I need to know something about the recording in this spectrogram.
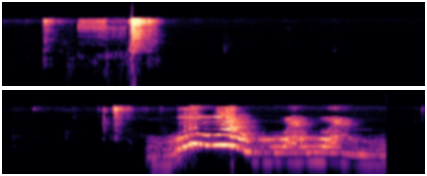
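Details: Kenzi, a cheeky female husky filmed by a home security camera after being caught walking on tables, chewing the coffee table and stealing things, talks back: a rustle and click, then a drawn-out, wavering howl-like yowl that rises and falls for about three seconds.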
